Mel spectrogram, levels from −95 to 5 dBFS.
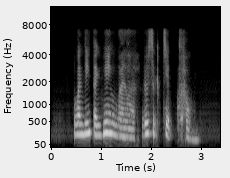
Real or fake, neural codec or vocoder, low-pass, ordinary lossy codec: fake; codec, 16 kHz, 1 kbps, FreqCodec, smaller model; 7.2 kHz; none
